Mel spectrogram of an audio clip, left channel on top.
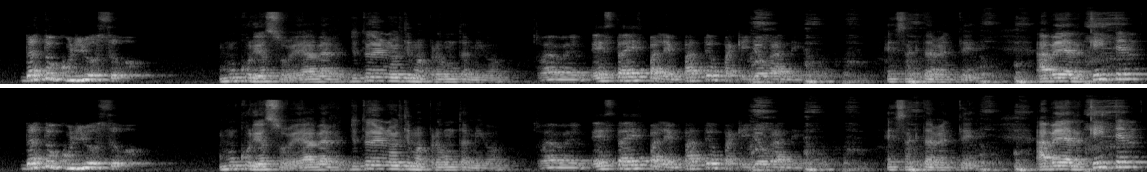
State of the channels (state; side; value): normal; both; correlation 0.88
